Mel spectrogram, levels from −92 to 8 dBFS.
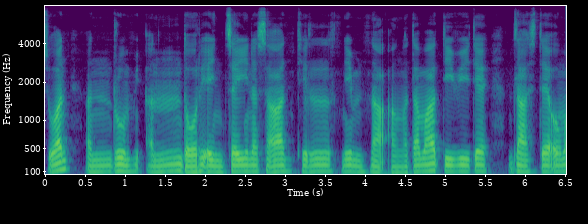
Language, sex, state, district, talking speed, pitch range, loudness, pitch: Mizo, male, Mizoram, Aizawl, 230 wpm, 100-110 Hz, -20 LUFS, 105 Hz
